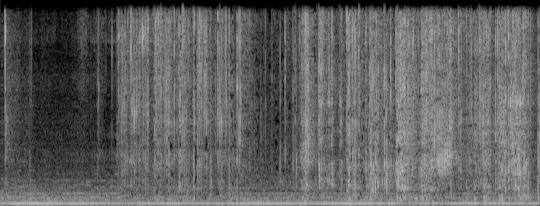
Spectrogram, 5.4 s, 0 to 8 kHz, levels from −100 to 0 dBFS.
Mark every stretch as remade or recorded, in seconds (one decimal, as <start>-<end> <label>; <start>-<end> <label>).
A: 0.0-2.4 remade; 2.4-5.4 recorded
